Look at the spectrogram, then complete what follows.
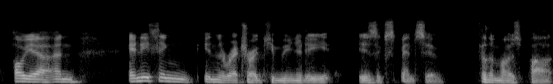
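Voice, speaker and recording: A man with an ordinary speaking voice, fairly low in pitch, talks at a moderate pace with lively intonation. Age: 40s. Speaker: retro gaming YouTuber. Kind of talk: interview conversation.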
